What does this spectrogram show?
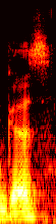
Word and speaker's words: Gueze: Bonjour Guz. Salut Marc. Je le prononce comme il faut?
